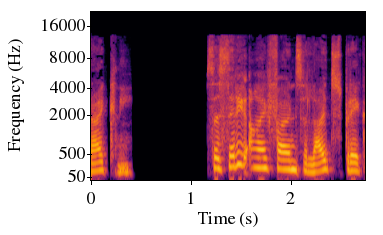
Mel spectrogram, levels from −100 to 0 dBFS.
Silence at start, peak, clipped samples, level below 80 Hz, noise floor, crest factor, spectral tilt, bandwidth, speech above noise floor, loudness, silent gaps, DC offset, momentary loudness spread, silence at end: 0 s; -8 dBFS; under 0.1%; -58 dBFS; under -90 dBFS; 12 dB; -5 dB/octave; 13 kHz; over 71 dB; -20 LUFS; 0.44-1.16 s; under 0.1%; 12 LU; 0.05 s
